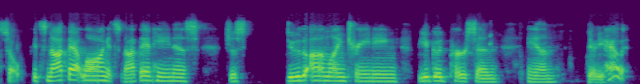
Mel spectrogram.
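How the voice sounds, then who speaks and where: With vocal fry and a fairly low pitch, a woman speaks at a moderate pace and with lively intonation against a quiet background. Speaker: workshop presenter and farmer. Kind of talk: online workshop presentation.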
